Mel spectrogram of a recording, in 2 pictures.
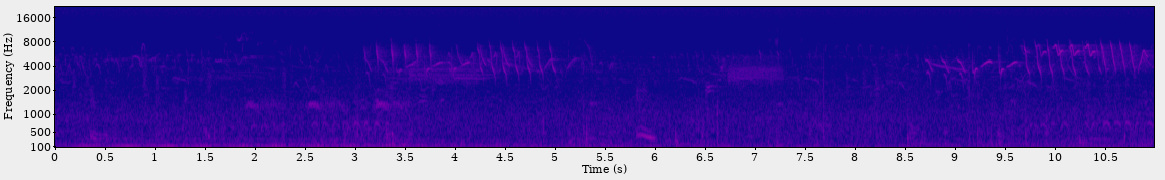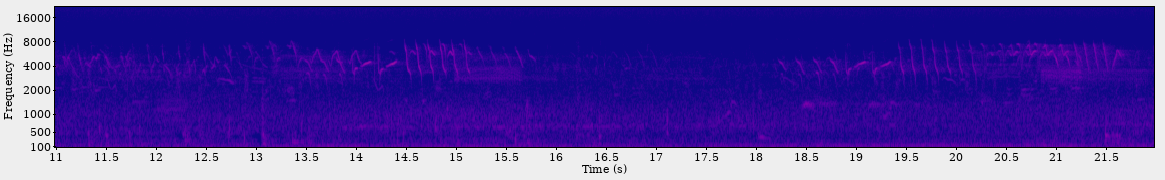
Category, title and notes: Soundscapes > Nature
Birds in eastern Ontario
Taken in an Ontarian wetland. Tascam DR-60 RodeNTG3
nature, birds, aviary, bird, birdsong, field-recording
